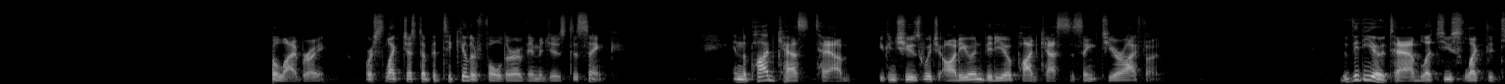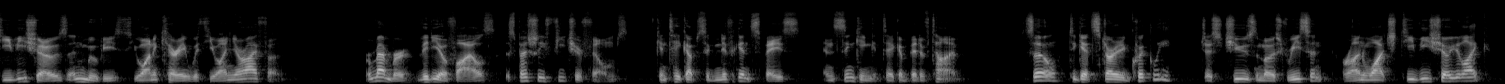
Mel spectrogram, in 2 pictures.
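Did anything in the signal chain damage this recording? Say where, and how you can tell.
Yes. There is an audio dropout to silence at the very start. The clip opens in silence, and the sound only enters at 2.73 s. That gap holds no room tone, so it is dead signal rather than a quiet passage. Whatever happened during that time is gone. The likely cause is a loss of input ahead of the recorder or encoder, through a disconnected device, a failed link or a stray mute, while writing carried on.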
